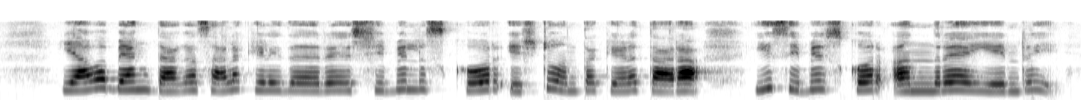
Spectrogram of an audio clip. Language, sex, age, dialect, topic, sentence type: Kannada, female, 41-45, Dharwad Kannada, banking, question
